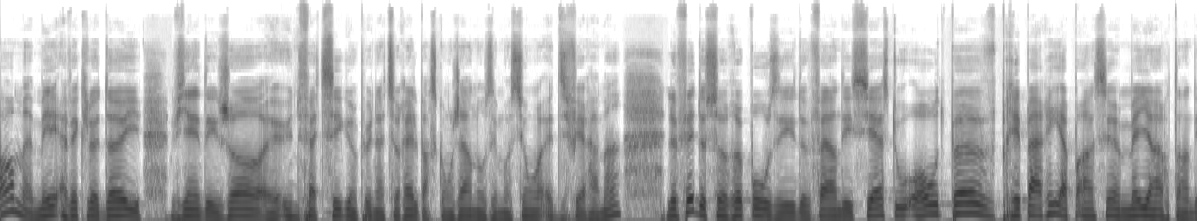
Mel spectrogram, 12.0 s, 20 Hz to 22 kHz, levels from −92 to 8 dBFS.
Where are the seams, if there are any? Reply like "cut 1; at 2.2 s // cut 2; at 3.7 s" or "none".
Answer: none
